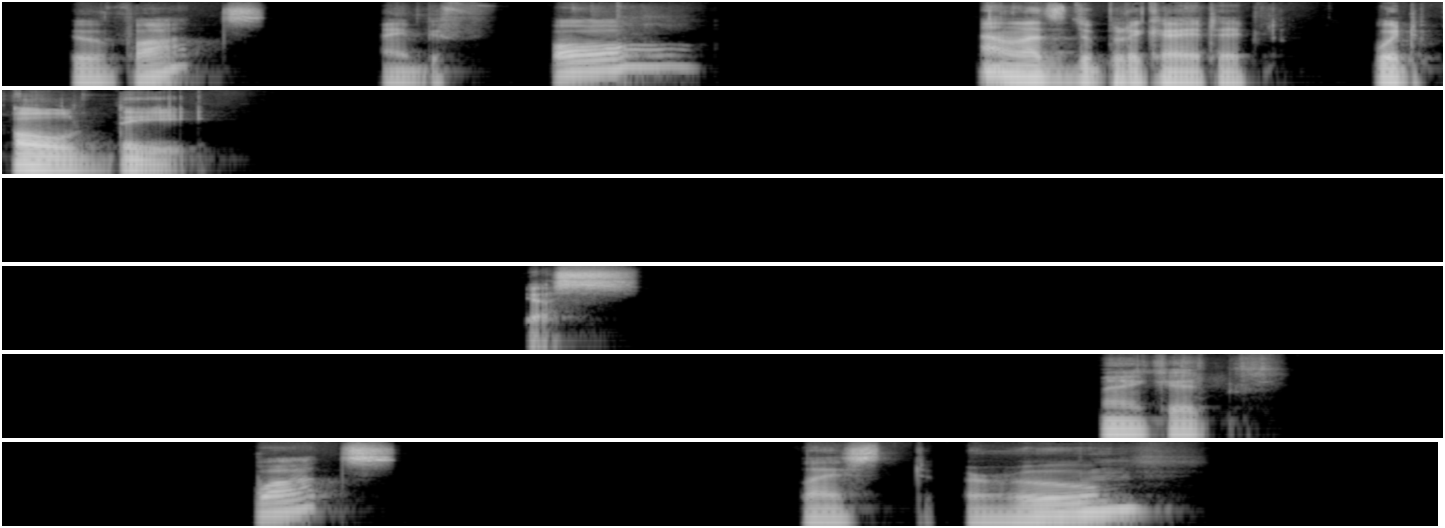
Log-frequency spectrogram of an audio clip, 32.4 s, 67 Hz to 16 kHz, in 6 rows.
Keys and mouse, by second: 1.5 click, 3.2 `, 3.9 shift+z, 5.4 alt+d, 5.7 x, 6.9 click, 9.2 alt+s, 9.4 x, 10.5 alt+s, 11.4 x, 13.4 click, 14.8 alt+d, 15.2 x, 18.5 shift+z, 19.0 shift+click, 22.5 KP_0, 25.4 click, 28.9 m.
